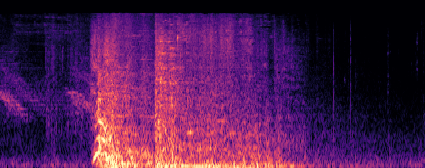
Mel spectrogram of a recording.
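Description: A magical burst crackles loudly and slowly fades.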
